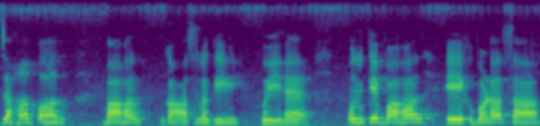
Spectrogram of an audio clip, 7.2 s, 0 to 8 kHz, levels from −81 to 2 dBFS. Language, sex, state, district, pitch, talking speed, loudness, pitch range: Hindi, female, Punjab, Fazilka, 240 Hz, 100 wpm, -14 LUFS, 230-250 Hz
